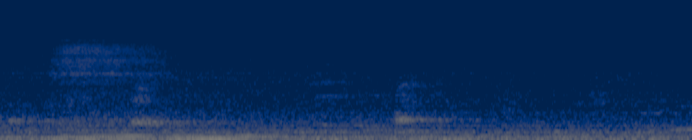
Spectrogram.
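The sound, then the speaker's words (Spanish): A slow, deep inhale through the nose during a guided relaxation breathing exercise, a soft airy rush lasting about two seconds that fades into quieter breathy noise. “Inhalen profundo por nariz.”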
